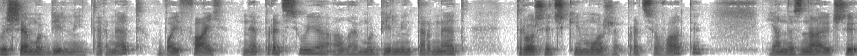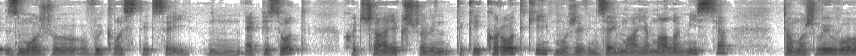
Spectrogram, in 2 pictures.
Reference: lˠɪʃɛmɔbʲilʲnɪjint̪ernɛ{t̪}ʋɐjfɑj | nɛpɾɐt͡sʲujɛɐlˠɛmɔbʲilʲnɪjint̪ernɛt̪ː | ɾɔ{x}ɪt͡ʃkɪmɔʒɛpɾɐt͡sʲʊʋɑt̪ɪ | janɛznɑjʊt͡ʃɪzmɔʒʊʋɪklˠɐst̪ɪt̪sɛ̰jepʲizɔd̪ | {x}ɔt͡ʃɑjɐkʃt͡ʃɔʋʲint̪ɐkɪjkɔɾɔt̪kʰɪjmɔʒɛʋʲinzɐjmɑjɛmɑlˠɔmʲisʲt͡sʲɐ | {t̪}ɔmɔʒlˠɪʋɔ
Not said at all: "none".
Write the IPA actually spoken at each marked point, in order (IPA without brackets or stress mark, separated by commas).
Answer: t̪, ʃ, x, t̪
